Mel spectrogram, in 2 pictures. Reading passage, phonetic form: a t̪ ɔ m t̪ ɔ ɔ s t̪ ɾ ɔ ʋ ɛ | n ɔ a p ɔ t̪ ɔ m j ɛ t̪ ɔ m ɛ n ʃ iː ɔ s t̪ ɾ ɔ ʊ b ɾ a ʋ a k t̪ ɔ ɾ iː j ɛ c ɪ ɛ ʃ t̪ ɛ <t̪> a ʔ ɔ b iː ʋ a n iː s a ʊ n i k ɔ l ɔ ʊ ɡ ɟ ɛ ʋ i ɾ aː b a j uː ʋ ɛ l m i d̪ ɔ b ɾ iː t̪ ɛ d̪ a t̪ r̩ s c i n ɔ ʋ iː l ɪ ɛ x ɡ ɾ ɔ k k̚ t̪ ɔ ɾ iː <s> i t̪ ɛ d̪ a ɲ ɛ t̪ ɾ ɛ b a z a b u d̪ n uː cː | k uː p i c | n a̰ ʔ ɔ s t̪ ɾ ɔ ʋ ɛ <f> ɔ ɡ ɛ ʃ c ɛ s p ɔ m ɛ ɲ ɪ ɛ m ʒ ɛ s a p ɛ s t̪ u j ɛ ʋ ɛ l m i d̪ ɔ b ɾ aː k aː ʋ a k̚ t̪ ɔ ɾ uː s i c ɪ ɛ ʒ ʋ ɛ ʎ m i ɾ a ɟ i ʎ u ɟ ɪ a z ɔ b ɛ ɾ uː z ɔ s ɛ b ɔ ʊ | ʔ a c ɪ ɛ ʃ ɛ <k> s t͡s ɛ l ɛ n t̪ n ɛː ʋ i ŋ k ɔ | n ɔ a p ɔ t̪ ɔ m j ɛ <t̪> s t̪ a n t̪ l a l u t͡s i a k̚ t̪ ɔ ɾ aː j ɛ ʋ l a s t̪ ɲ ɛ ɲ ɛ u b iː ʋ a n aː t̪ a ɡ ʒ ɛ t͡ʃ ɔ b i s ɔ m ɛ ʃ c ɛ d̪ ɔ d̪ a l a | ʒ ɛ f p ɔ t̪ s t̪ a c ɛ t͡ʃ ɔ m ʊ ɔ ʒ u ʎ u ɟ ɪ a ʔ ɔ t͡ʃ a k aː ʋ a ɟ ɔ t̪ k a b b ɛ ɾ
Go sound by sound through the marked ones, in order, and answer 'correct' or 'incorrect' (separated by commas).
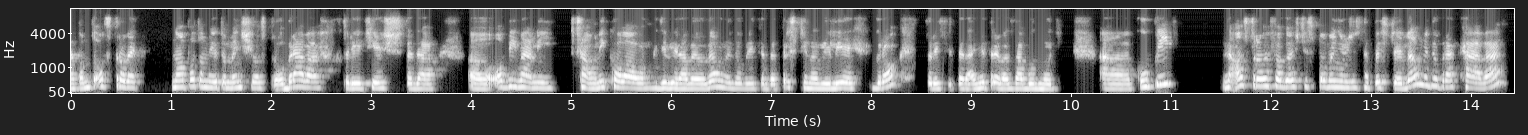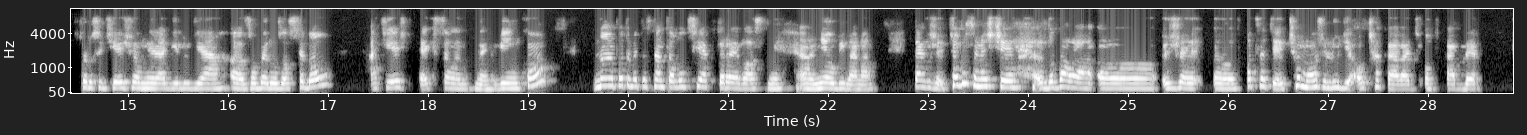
incorrect, correct, correct, correct, correct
